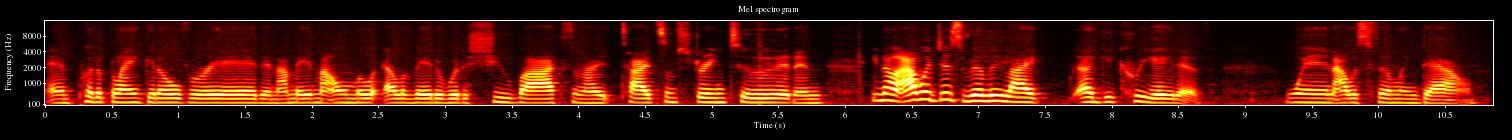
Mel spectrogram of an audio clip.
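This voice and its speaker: A woman's voice: lowish voice, moderate pace. A woman in her thirties who grew up in Germany, cheerfully recalling her childhood in a chatty interview with lots of laughs and fillers. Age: 30s. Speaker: interviewee, bride-to-be. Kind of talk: relaxed interview answers.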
